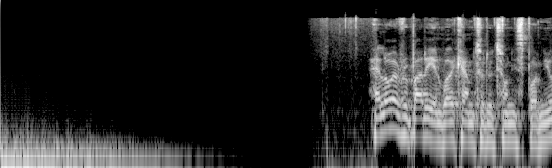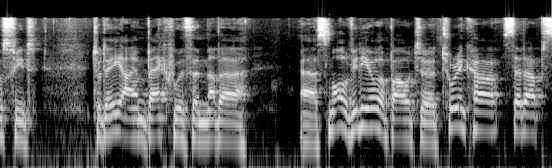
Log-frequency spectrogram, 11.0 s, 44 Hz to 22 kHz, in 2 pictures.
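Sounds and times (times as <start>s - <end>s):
deep rumbling bass boom: 0.0s - 2.6s.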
